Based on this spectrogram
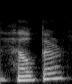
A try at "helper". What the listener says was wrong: Yeah, that one is actually pronounced like it's spelled.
